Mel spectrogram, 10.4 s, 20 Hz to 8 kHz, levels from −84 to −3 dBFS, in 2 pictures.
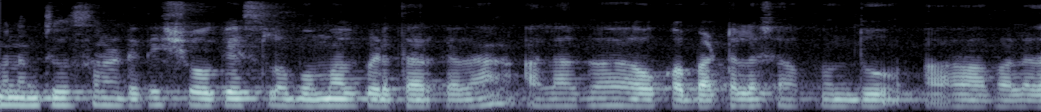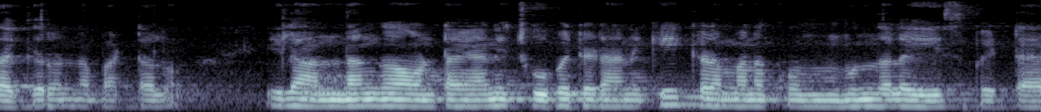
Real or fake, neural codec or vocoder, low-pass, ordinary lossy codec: real; none; none; none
